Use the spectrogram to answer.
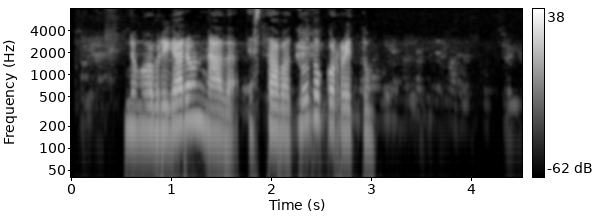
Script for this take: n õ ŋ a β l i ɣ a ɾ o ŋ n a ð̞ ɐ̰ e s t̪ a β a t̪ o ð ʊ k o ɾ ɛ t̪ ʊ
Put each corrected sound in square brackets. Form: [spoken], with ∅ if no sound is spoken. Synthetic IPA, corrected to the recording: n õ ŋ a β [ɾ] i ɣ a ɾ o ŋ n a ð̞ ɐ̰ e s t̪ a β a t̪ o ð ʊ k o [r] ɛ t̪ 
